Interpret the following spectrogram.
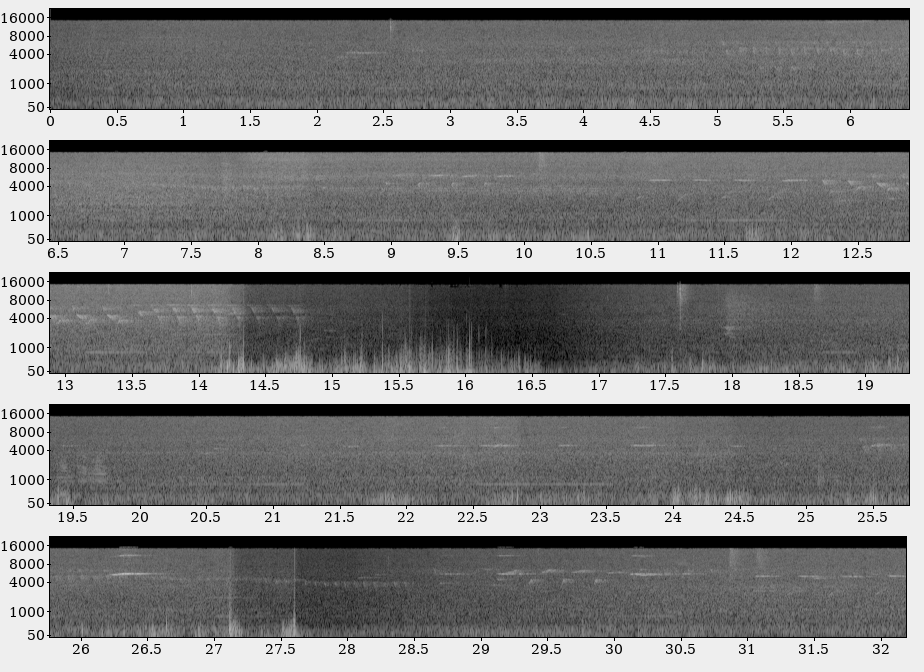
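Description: Diesel-electric locomotive hauling a passenger train slowly into a station: a steady engine drone with wheels rumbling on the rails and irregular low thumps. The thumps grow louder about halfway through and again near the end.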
